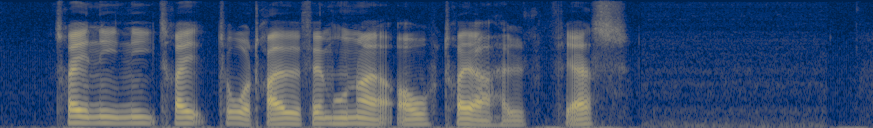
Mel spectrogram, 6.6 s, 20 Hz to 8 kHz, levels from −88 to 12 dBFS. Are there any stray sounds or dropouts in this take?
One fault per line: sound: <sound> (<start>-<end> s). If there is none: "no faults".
no faults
